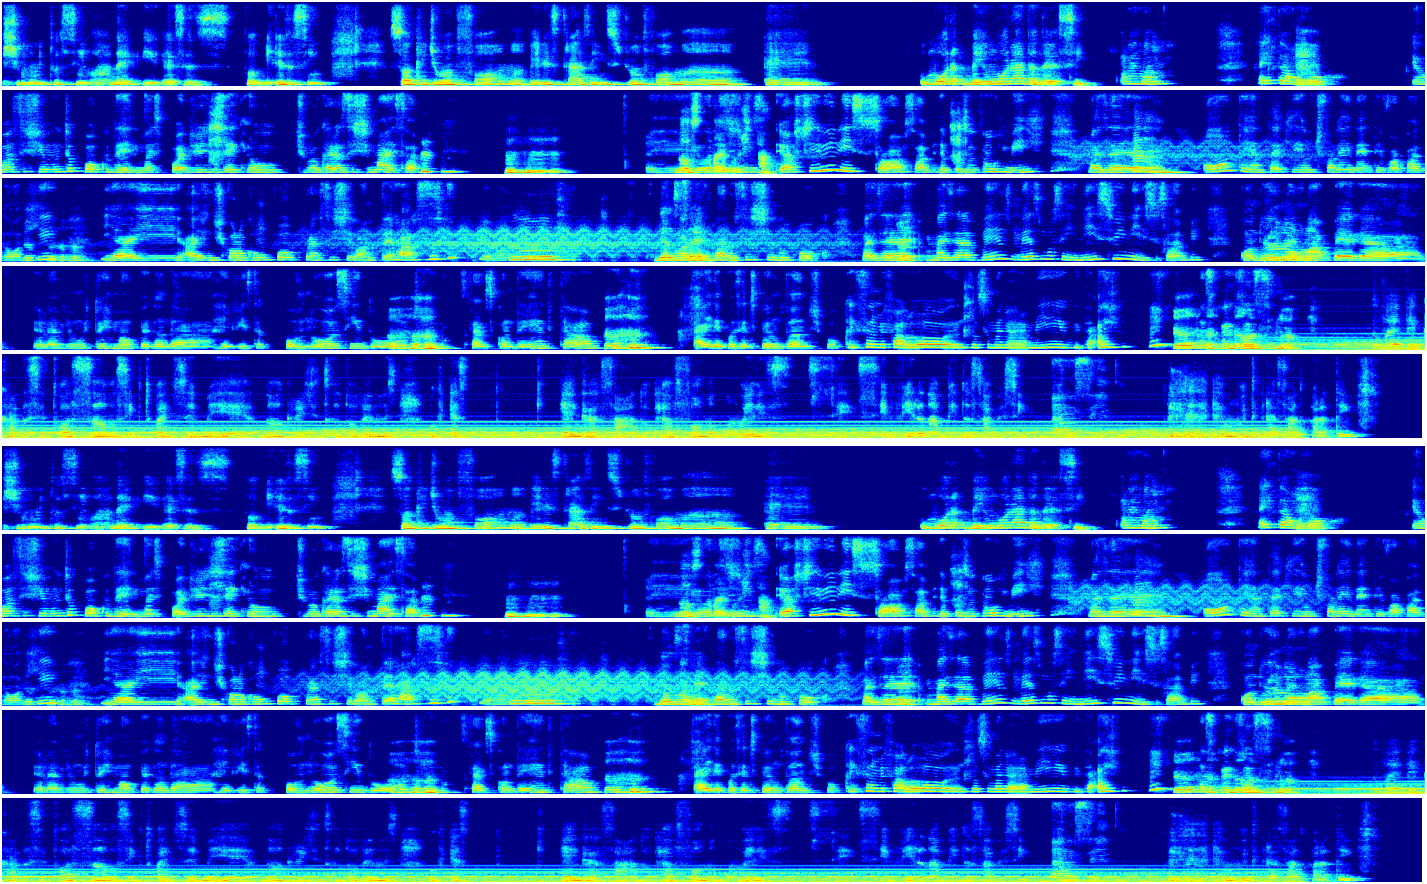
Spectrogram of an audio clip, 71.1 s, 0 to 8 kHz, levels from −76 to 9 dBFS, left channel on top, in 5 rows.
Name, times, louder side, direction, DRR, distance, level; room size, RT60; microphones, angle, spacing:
voice 1, 0.0-8.3 9.2-11.0 12.9-13.2 16.3-16.5 18.4-18.8 19.3-19.9 20.9-22.0 23.7-23.9 25.5-26.1 28.7-29.3 33.5-34.2 35.0-35.8 37.4-37.6 41.1-41.6 46.5-47.1 48.7-49.7 54.4-55.7 56.4-61.6 62.1-62.2 62.5-64.7 65.2-67.3 68.6-70.7, left 3 dB, 40° left, 0.4 m, -19 dB
voice 2, 11.2-11.7 12.2-13.3 14.1-18.5 20.7-21.3 21.6-25.9 26.2-29.0 29.4-34.0 35.0-42.7 43.0-48.7 49.6-53.9 54.2-55.6 67.4-68.1, equal, ahead, 0.8 m, -23 dB
sound 1, 24.9-27.5 28.7-29.7 31.3-37.3, right 2 dB, 60° right, 1.3 m, -35 dB
sound 2, 55.1-69.9, left 2 dB, 75° left, 0.7 m, -20 dB
4.2 x 2.5 x 2.5 m
head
